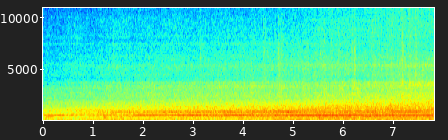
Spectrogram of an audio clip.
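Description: A diesel locomotive engine rumbles steadily as it rolls slowly past.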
